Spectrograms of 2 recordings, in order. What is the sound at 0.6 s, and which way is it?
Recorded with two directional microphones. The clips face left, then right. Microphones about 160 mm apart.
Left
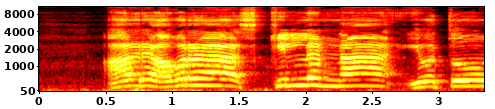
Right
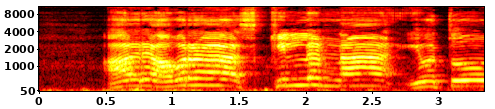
A man's voice, 55° left (ahead or behind).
